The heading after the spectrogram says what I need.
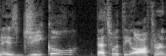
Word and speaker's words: Jekyll: evil mr hyde you know that the proper pronunciation is jekyll that's what the author of the novel insisted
